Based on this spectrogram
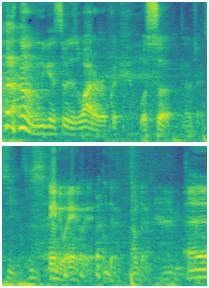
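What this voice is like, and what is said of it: Usual voice. Nothing is said of it.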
